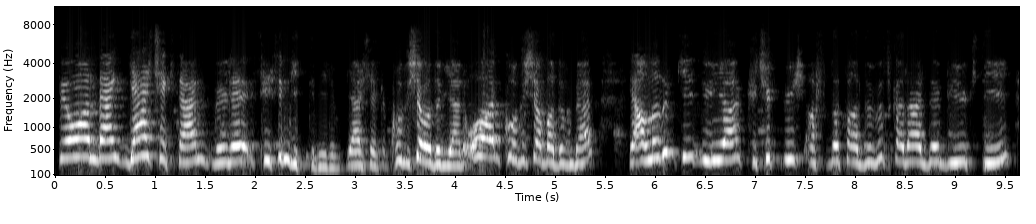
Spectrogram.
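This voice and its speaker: A woman telling a personal story at a live storytelling event, animated and acting out the voices of people she quotes. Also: high voice, a little fast. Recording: dull lo-fi event recording.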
